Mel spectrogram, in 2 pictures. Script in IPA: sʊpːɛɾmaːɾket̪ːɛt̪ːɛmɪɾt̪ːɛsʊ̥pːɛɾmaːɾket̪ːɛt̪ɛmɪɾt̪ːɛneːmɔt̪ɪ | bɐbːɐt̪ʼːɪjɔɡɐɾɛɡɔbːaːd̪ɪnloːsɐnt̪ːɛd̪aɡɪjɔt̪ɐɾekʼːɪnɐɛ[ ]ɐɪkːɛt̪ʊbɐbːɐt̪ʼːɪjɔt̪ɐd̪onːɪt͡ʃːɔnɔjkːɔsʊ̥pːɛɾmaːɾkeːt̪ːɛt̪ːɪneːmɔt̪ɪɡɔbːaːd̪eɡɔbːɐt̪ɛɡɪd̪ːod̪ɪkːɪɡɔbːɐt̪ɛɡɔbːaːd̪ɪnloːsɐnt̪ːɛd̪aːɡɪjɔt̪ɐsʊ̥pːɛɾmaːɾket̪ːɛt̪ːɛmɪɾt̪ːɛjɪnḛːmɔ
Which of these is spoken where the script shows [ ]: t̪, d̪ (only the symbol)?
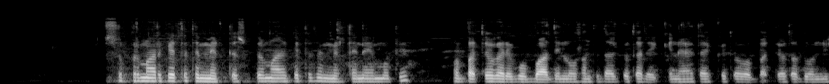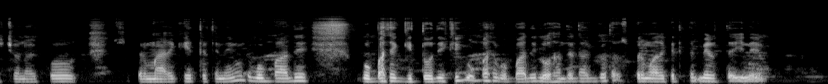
t̪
